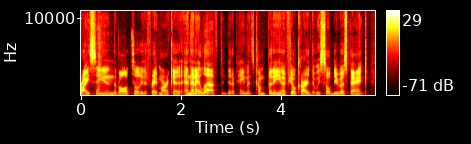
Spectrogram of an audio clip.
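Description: A man with an American accent and a fairly low pitch, talking at a very fast pace. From United States. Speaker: logistics media company founder. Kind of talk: interview.

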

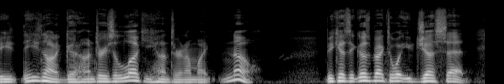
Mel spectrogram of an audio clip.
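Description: Very fast speech from a medium-pitched man with a Southern US accent, on a very clean recording with a silent background. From southern Arkansas. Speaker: podcast host. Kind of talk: casual chat; ad read.

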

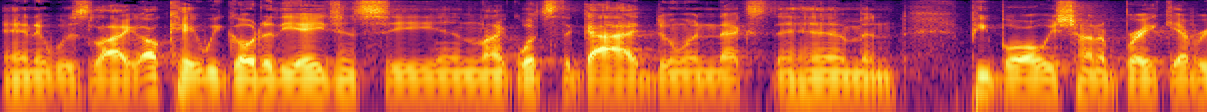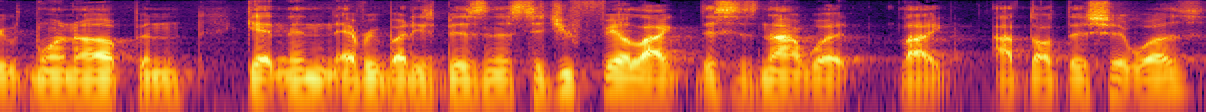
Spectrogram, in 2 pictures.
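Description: A man with a New York accent talks at a fairly quick pace in a very deep, low voice with fairly even intonation, on a very clean recording with a silent background. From New York City. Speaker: podcast host, sports executive. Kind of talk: interview. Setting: studio.

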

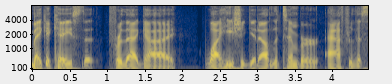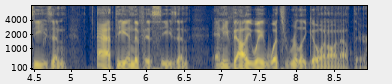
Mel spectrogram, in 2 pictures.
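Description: A man with a Southern US accent, fairly low in pitch with ordinary pitch variation, at a moderate pace, dry and close with no echo on a very clean recording with a silent background. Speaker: podcast host and habitat consultant. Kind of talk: casual chat.

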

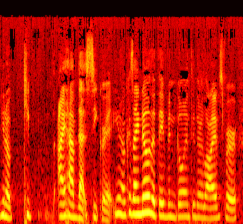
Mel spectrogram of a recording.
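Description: Speaking at a fairly quick pace and a fairly high pitch, a woman is heard over noticeable background noise. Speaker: sex worker. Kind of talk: casual interview.

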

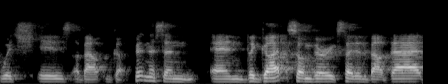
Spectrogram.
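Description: A man with an American accent, medium in pitch. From New York. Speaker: podcast guest, health author. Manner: fast talker.

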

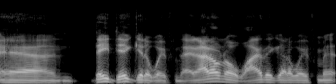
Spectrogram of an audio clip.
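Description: Delivered at a moderate pace, the speech comes through a very clean recording with a silent background and a dry, close sound with no echo. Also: man. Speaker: sports journalist and podcast host. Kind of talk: casual chat.

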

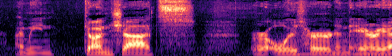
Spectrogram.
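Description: A man's medium-pitched voice in an American accent, with monotone, flat intonation. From Michigan. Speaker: caller. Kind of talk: recorded personal story.

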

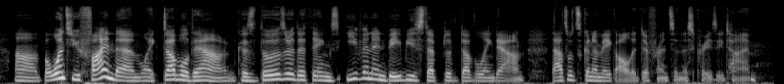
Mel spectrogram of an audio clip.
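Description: A woman with an American accent talks in a plain, everyday voice at medium pitch with ordinary pitch variation. She speaks at a fairly quick pace with hardly any pauses on a very clean recording with a silent background. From Massachusetts, New Bedford. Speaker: psychology professor. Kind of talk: casual interview.

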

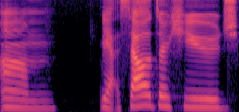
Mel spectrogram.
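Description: In a very clean recording with a silent background and a dry, close sound with no echo, a woman with an American accent uses a normal speaking voice, fairly high in pitch with ordinary pitch variation. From Michigan. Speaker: esthetician and spa owner. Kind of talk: interview. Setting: spa.

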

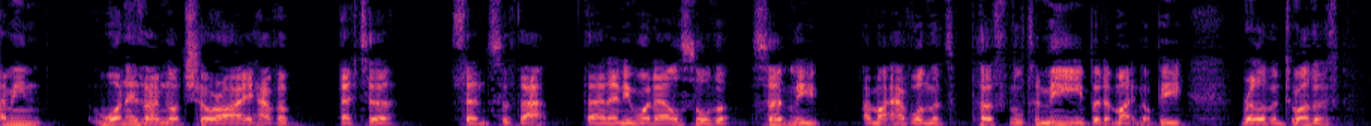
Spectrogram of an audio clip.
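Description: A man with a northern English accent, a bright, sharp tone, medium pitch, ordinary pitch variation and a very fast pace, in a dry, close sound with no echo. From northern England, York. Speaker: author and former newspaper psychology columnist. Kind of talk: podcast interview.

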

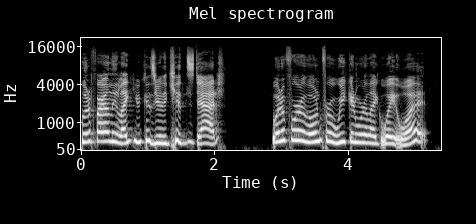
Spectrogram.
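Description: A woman talks at a fairly quick pace with an American accent. Her pitch is high, her loudness very even and her pitch variation ordinary. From California. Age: 20s. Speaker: podcast host. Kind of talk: casual chat.

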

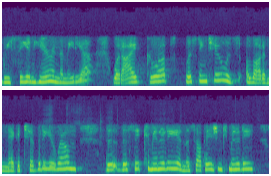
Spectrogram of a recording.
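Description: This woman has an unremarkable speaking voice, fairly high in pitch, and talks at a fairly quick pace with lively intonation. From Richmond, BC, Canada. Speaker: documentary co-producer and author. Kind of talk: radio interview.

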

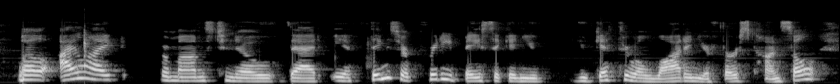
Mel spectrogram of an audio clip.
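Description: In an American accent, a woman speaks with a dark, mellow tone and lively intonation. Her pitch is fairly low and her pace moderate. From US Northeast, Long Island, New York. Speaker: lactation consultant. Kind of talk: interview.

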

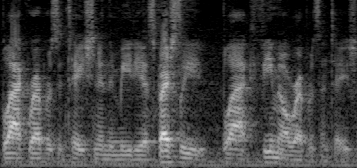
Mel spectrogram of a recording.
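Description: Through noticeable background noise, a man with a very deep, low pitch talks at a fairly quick pace with fairly even intonation. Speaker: podcast co-host. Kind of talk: casual chat. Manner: soft-spoken.

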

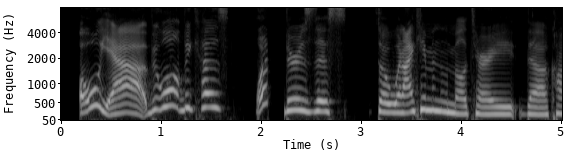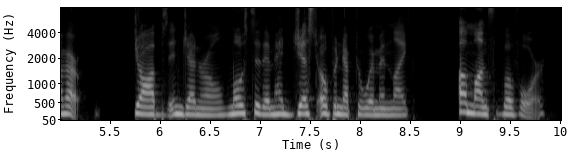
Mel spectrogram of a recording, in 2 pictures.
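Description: With an American accent, a woman talks in an ordinary speaking voice at medium pitch, fairly quick in pace and lively in intonation. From US South. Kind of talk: casual chat. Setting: video call.

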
